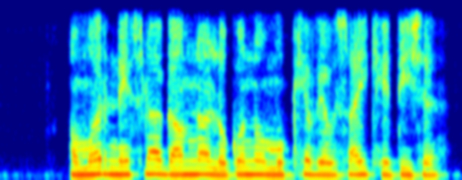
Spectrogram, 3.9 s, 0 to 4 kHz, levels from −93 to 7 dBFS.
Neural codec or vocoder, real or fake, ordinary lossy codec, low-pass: codec, 16 kHz, 16 kbps, FreqCodec, smaller model; fake; none; 3.6 kHz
